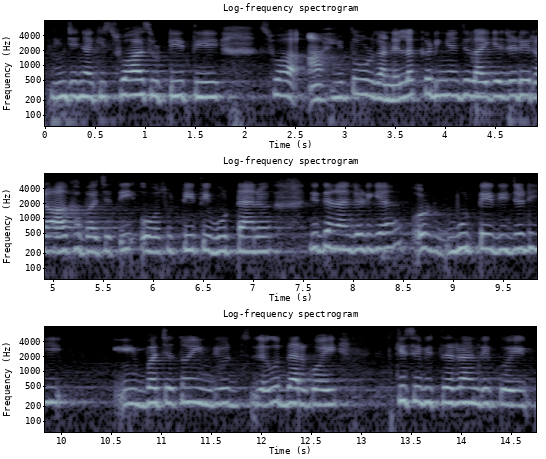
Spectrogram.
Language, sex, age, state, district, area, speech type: Dogri, female, 18-30, Jammu and Kashmir, Kathua, rural, spontaneous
